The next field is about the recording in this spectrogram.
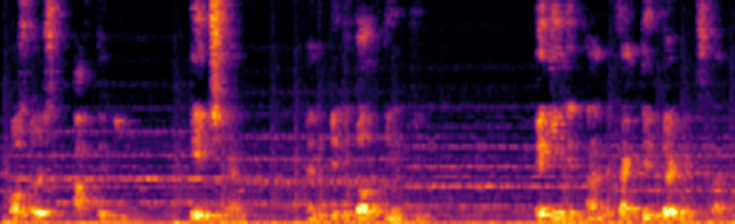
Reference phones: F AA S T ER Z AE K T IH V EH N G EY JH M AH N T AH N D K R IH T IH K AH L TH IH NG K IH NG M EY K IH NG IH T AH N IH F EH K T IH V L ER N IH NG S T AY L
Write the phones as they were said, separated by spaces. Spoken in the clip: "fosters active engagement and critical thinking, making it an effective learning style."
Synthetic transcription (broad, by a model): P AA S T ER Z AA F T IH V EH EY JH AH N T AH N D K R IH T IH K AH L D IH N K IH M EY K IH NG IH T AH N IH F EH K T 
